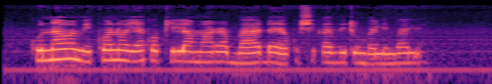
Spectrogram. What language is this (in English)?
Swahili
